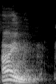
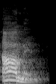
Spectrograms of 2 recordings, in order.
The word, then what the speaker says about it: Iman: This is Iman, or Iman, not Amen.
